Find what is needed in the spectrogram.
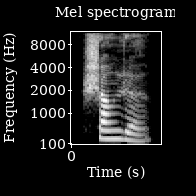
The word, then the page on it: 商人: shāng rén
